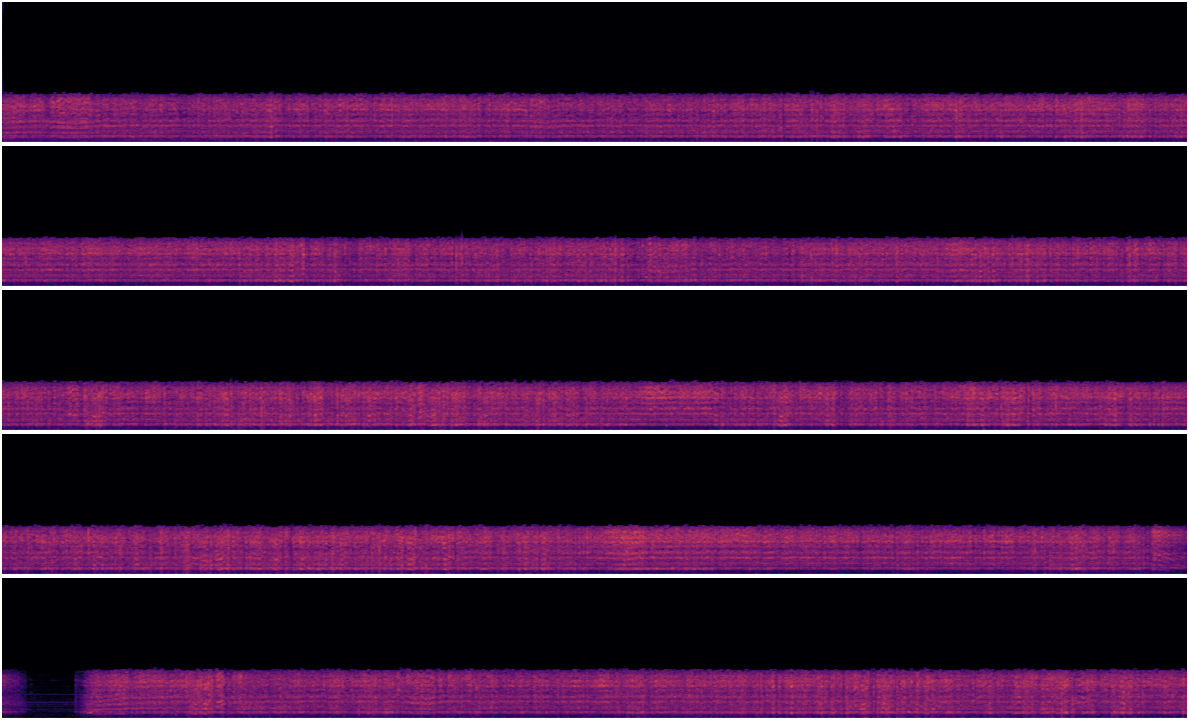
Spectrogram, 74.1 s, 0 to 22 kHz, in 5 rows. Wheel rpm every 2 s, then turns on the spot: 210, 230, 240, 230, 230, 230, 240, 240, 230, 230, 230, 230, 230, 230, 230, 230, 230, 230, 230, 230, 240, 230, 240, 240, 230, 230, 230, 230, 240, 130, 160, 230, 230, 240, 230, 230, 230.
none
